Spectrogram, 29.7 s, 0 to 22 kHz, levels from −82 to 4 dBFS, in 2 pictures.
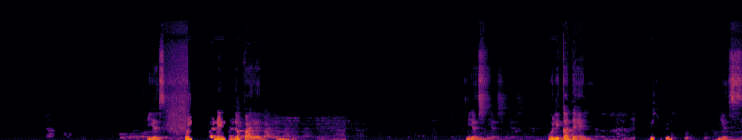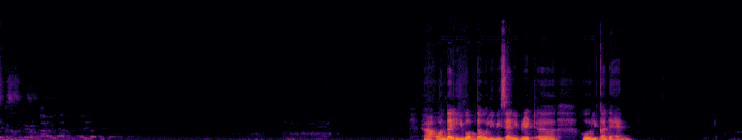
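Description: Feedback echo between two devices affects this speech clip from 4.54 to 11.14 s and again from 13.41 to 17.65 s. The speech returns about every 400 ms, peaking at about 23 dB below the speech and then at about 34 dB below, as a second device's loudspeaker feeds another microphone that no echo canceller covers.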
